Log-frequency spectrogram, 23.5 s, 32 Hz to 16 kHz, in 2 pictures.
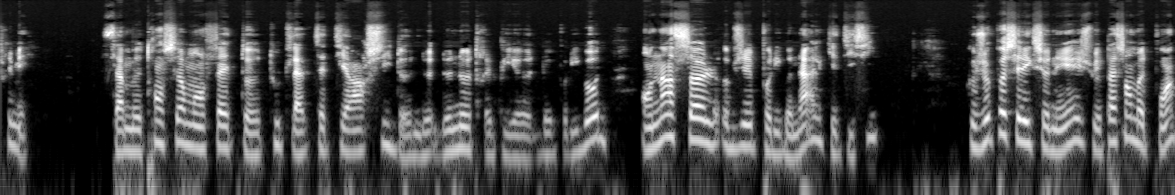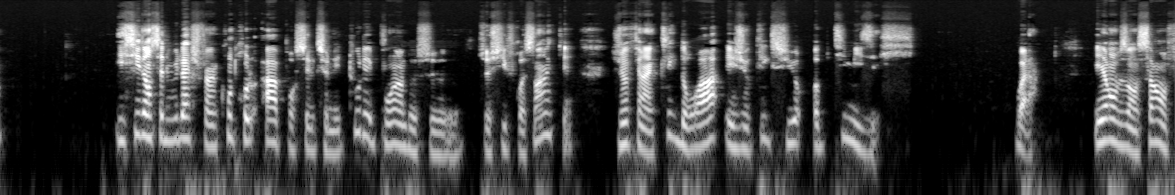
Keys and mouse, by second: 0.3 click, 9.5 click, 11.9 click, 18.3 right click, 21.1 click.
